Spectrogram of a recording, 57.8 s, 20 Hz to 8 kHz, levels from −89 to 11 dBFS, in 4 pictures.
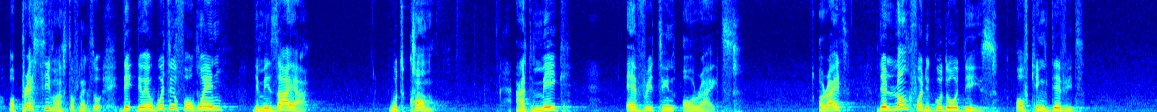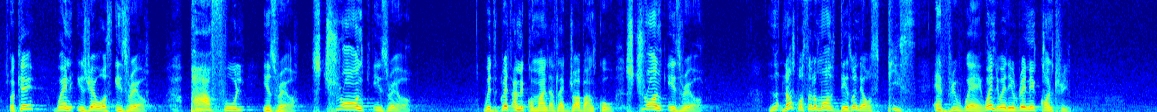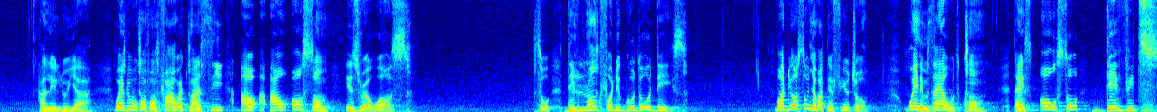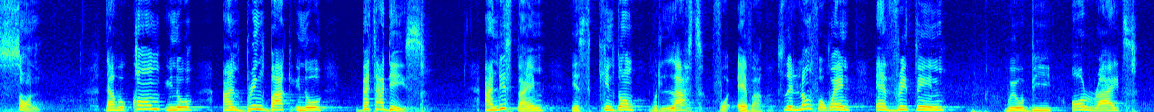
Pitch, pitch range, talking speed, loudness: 185 Hz, 165-210 Hz, 140 wpm, -25 LUFS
